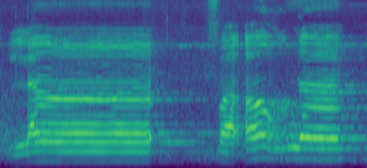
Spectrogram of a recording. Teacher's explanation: غین میں قلقلہ نہیں ہوگا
